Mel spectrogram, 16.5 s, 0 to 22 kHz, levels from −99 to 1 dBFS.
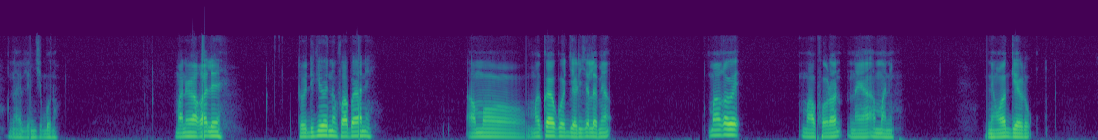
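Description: Short hard-edged gaps at 0.44, 3.04 (after "mana yuwa"), 5.38, 7.88, 10.50 (before "ma ka"), 12.24 and 14.80 s, each followed by brief distortion. This is packet loss on an ADPCM call: about 20 ms went missing each time (40 ms at 10.50 s), and the decoder's predictor and step size briefly lost track of the sender's.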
